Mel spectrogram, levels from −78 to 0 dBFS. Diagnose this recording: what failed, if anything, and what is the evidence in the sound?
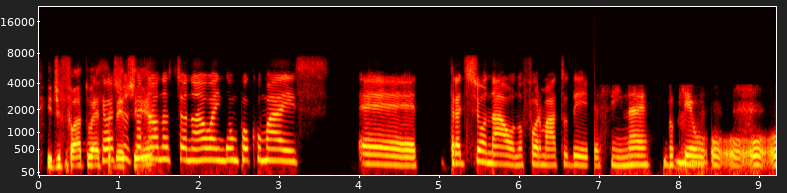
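The network dropped out for a moment here: a handover gap right after "é tradicional no formato". The speech dies away quickly at 6.85 s and stays silent until 6.95 s, about 100 ms, while the call switched links. Nothing sent during that switch was delivered.

Right after the gap there's a fallback to narrowband, which happens at the codec stage. Before 6.95 s the call sounds like HD Voice (AMR-WB, consistent with around 12.65 kbit/s). From 6.95 s to the end, nothing comes through above 4 kHz, so the voice sounds duller and rougher. It sounds like GSM full rate took over.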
